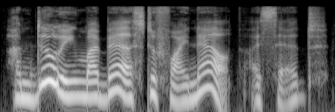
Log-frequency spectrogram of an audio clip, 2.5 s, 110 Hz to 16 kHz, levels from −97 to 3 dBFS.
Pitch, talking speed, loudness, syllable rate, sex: 230 Hz, 215 wpm, -16 LUFS, 4.3 syllables/s, female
